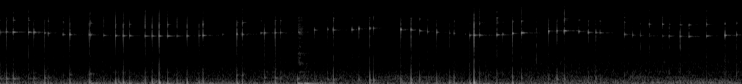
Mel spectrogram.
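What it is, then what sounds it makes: Glass jar. Long nails tap quickly and unevenly on the sides of a small, clear, apparently empty glass jar with a metal lid. The result is a dense run of short, sharp clicks and clinks over a steady, faintly wavering high ringing tone, with a soft low thud under each tap.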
